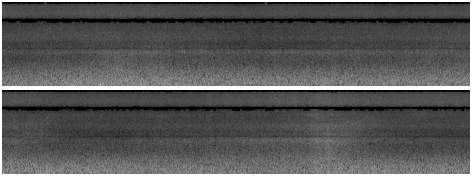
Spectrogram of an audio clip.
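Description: Sea surf washing onto a sandy beach, with wind buffeting the microphone in a steady low rumble. The wash swells a little louder twice, once early and once near the end.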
